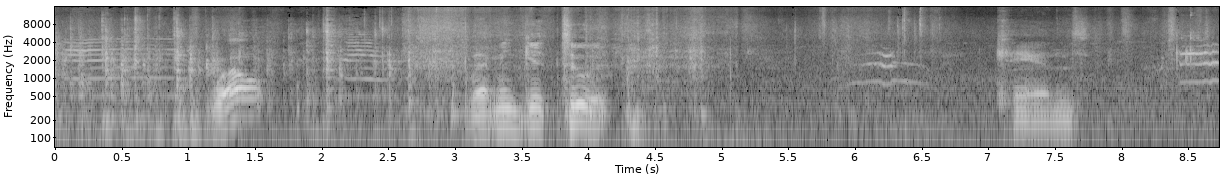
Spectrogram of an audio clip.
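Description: Cats meow loudly nearby.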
